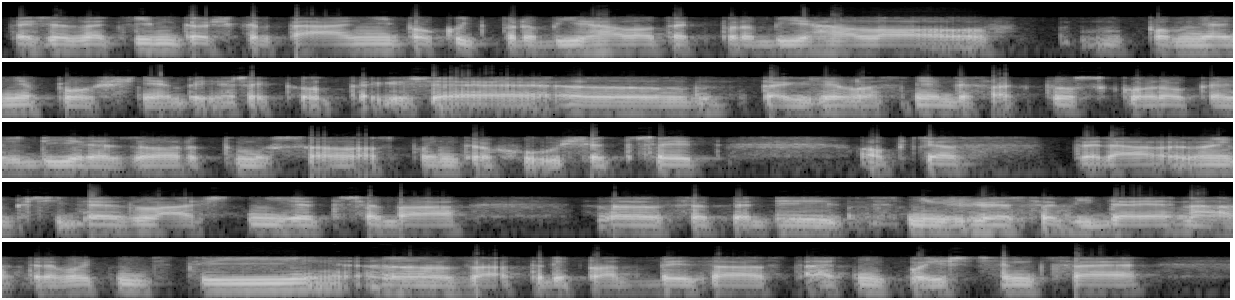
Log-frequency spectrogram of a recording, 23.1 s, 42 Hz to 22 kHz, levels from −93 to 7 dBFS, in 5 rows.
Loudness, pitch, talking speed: -22 LUFS, 105 Hz, 115 wpm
